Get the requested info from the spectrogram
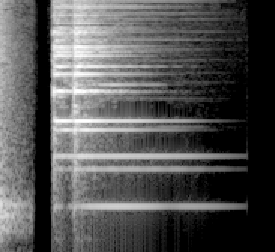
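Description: Subscribe-button notification sound effect: a short click at the start, then a single bright bell-like ding about half a second in that rings on and fades out over about a second and a half.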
